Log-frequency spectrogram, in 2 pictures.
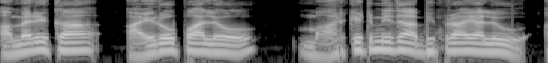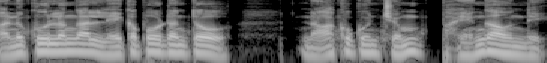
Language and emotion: Telugu, fearful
